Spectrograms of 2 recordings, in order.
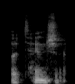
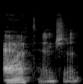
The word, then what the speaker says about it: attention: Attention. It's not attention, it's attention. So we're starting with a schwa here, and we get t, eh, mm, so a ten.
